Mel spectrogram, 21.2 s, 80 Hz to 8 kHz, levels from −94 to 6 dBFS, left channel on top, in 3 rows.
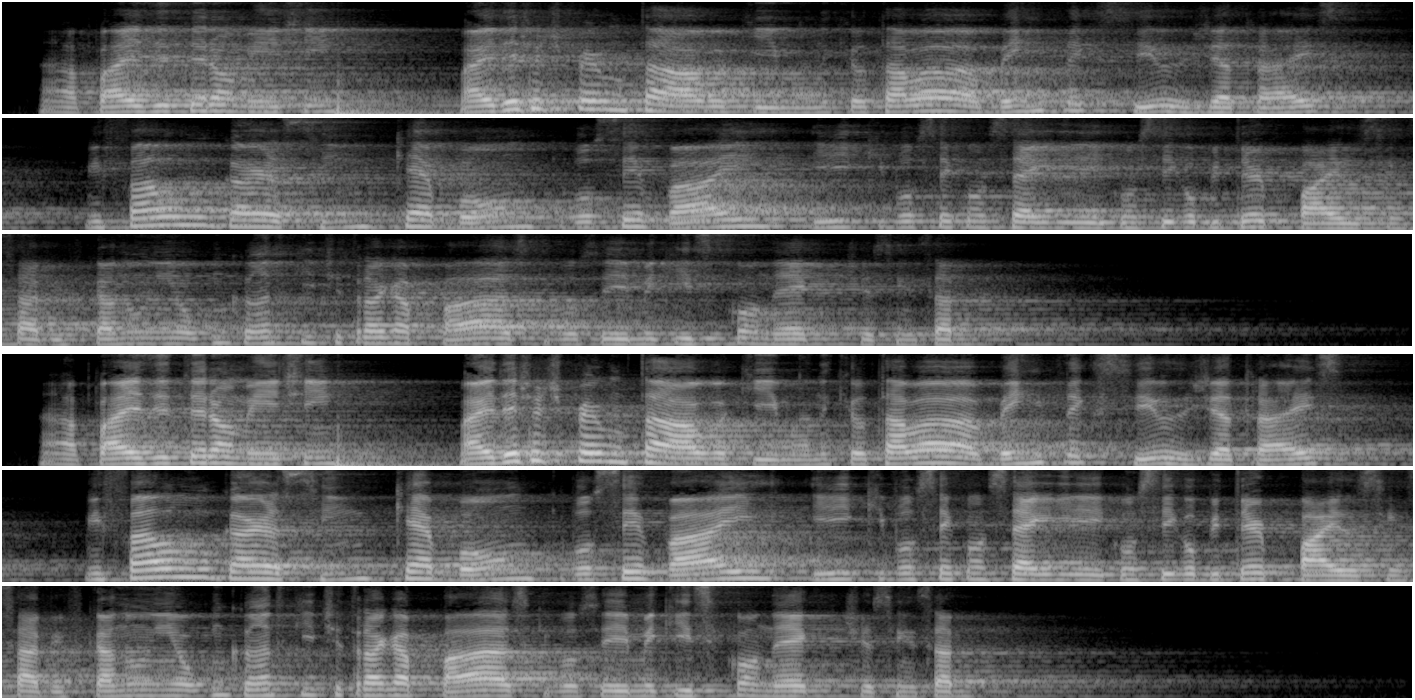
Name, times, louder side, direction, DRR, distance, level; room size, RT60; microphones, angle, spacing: voice 1, 0.2-1.7 2.3-6.6 7.5-19.0, right 3 dB, 40° right, 9 dB, 0.9 m, -24 dB
sound 1, 1.7-3.3, equal, 20° right, 1.5 m, -32 dB
22.5 x 16.5 x 9.9 m, 2.3 s
head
